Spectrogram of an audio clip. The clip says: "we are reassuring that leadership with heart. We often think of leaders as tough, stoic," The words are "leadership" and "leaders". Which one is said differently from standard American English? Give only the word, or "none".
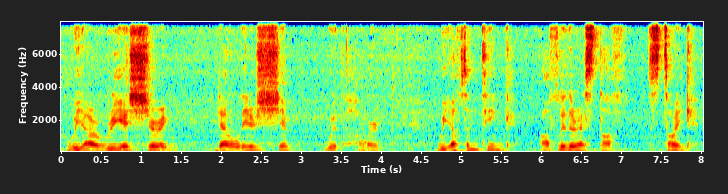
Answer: leaders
